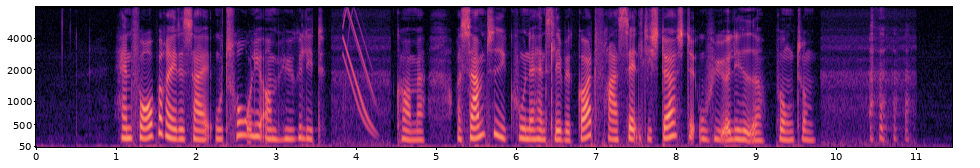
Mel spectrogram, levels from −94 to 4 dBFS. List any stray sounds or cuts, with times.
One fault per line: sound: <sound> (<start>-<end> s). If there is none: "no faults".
sound: chirp (3.8-4.3 s)
sound: laugh (10.4-11.0 s)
